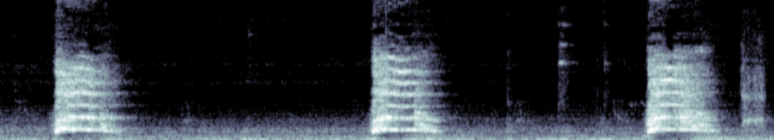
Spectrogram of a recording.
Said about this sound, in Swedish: Så det är alltså, så här låter en räv.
